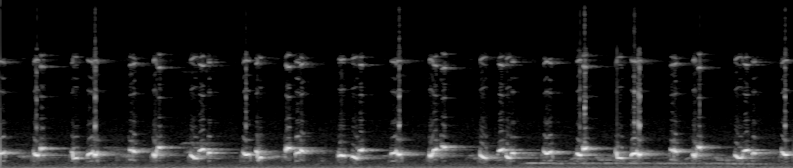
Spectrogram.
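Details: Yellow-vented bulbul in a long continuous chattering song: quick bright chirped notes, each bending down, delivered in a steady stream about five per second, with a faint thin steady tone running beneath in the second half.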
